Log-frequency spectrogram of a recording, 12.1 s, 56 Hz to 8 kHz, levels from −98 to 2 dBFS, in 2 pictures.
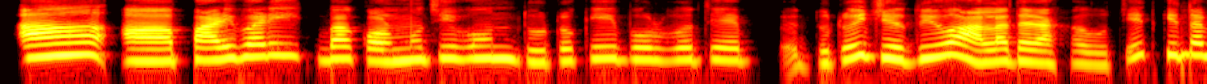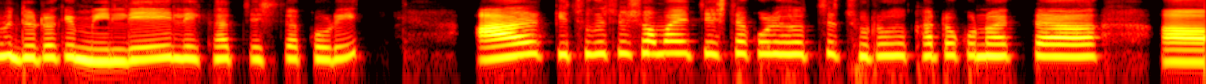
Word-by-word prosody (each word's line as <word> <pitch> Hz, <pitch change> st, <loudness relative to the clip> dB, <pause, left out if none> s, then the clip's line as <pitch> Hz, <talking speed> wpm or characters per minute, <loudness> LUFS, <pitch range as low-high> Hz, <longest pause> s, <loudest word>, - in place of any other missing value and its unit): আ -, -, +11 dB, 0.5 s
আ -, -, +6 dB, 0.3 s
পারিবারিক 285 Hz, +6 st, +3 dB, 0.2 s
বা 255 Hz, -, +6 dB
কর্মজীবন 245 Hz, +4 st, -2 dB
২ 205 Hz, -, -8 dB
টোকেই 255 Hz, +4 st, -6 dB
বলব 235 Hz, -1 st, -5 dB, 0.2 s
যে, -, -, -5 dB, 0.5 s
২ -, -, -11 dB
টোই 265 Hz, +5 st, +1 dB
যদিও 255 Hz, +4 st, 0 dB, 0.2 s
আলাদা 220 Hz, +1 st, +1 dB
রাখা 190 Hz, 0 st, -12 dB
উচিত। 275 Hz, -, -9 dB
কিন্তু 315 Hz, 0 st, -4 dB
আমি 300 Hz, -, -1 dB
২ -, -, 0 dB
টোকে 275 Hz, 0 st, -4 dB
মিলিয়েই 235 Hz, +4 st, -2 dB
লিখার 255 Hz, 0 st, -7 dB
চেষ্টা 245 Hz, +1 st, -10 dB
করি। 250 Hz, +2 st, -6 dB, 0.8 s
আর 295 Hz, +3 st, +7 dB, 0.2 s
কিছু, 320 Hz, 0 st, -8 dB
কিছু 335 Hz, +1 st, -8 dB
সময় 345 Hz, 0 st, -1 dB
চেষ্টা 335 Hz, +1 st, -6 dB
করি 335 Hz, 0 st, -4 dB
হচ্ছে, 330 Hz, +1 st, -9 dB
ছোটোখাটো 300 Hz, +1 st, -6 dB
কোনো 295 Hz, -1 st, -2 dB
একটা 295 Hz, 0 st, -4 dB, 0.6 s
আ -, -, +6 dB
260 Hz, 170 wpm, -20 LUFS, 240-300 Hz, 0.8 s, আ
